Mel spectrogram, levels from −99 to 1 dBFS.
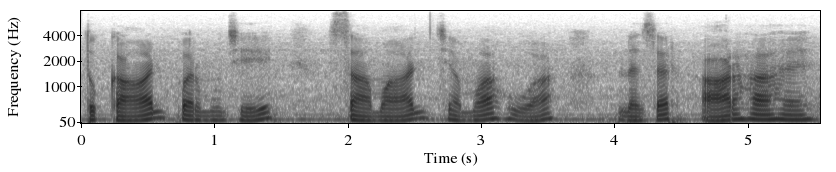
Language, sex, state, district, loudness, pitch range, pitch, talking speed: Hindi, male, Madhya Pradesh, Katni, -19 LUFS, 110-130 Hz, 125 Hz, 110 wpm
